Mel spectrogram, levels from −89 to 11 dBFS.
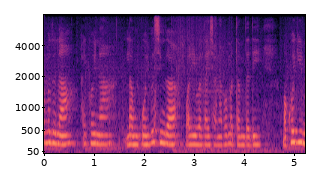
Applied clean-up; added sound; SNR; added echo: none; Gunshot, gunfire; 20 dB; none.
